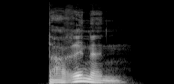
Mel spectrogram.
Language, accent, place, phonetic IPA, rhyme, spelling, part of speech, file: German, Germany, Berlin, [daˈʁɪnən], -ɪnən, darinnen, adverb, De-darinnen.ogg
- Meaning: synonym of darin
